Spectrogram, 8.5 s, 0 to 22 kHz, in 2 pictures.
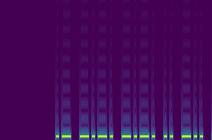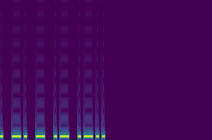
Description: Morse code, heard as a keyed tone, about 20 wpm, 700 Hz. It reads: ACCIDENTAL
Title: Build A Word - 5 Letters At A Time - 12-Letter Words - 20wpm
